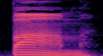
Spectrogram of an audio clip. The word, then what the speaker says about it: bomb: words with silent b often times when you see the consonant m b together the letter b will be silent for example we do not say bomb we say bomb bomb bomb climb climb comb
